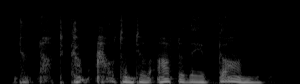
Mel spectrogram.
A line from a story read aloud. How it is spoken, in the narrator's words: I whispered to Miranda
